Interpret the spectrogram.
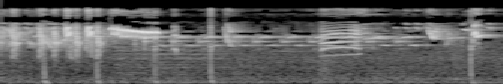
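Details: Caged Venezuelan goldfinch singing: a fast run of high twittering notes, a bright sustained trill, then lower buzzy warbled phrases, with sharp clicks between phrases.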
